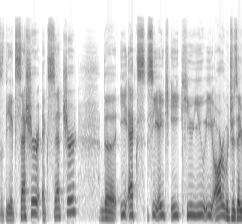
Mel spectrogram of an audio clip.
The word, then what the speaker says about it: Exchequer: Oh, the Exchequer? Yeah, the Exchequer. There we go. It said the chancellor of the Exchequer.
